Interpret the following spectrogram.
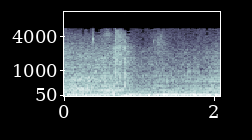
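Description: Steady low drone of an airplane's engines heard in the cockpit, a radio-drama sound effect, with a couple of faint clicks about half a second in.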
